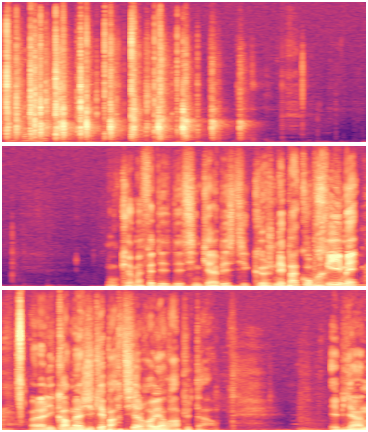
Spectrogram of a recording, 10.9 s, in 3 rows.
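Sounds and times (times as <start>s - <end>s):
audience clapping for a six-year-old girl: 0.0s - 3.2s
speech: 4.8s - 9.7s, 10.6s - 10.9s.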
